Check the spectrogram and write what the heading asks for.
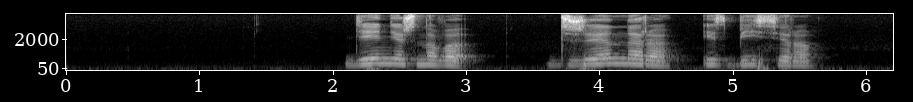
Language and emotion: Russian, neutral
